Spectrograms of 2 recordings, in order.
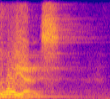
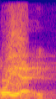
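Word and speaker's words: Oyez: Terrific, because at OYAS, and it is pronounced OYAS, not Oye. Well, you can't pronounce it Oye, but it's Norman French. So they pronounce the Z.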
